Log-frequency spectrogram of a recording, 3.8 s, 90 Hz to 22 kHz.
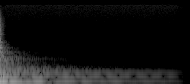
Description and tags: Tom3-Soft
These are samples I have recorded in my rehearsal room/studio. It's not a fancy studio, but it's something. Each drum is recorded with an SM57 on the top head and an SM58 on the resonant head, which have been mixed together with no phase issues. These samples are unprocessed, except for the kick drum which has had a slight boost in the 80hz region for about +3db to bring out that "in your chest" bass. The samples are originally intended to be used for blending in on recorded drums, hence why there aren't so many variations of the strokes, but I guess you could also use it for pure drum programming if you settle for a not so extremely dynamic and varied drum play/feel. Enjoy these samples, and keep up the good work everyone!
24, bass, bit, dogantimur, drum, erkan, floor, hard, instrument, kick, medium, recorded, sample, snare, soft, studio, tom, unprocessed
